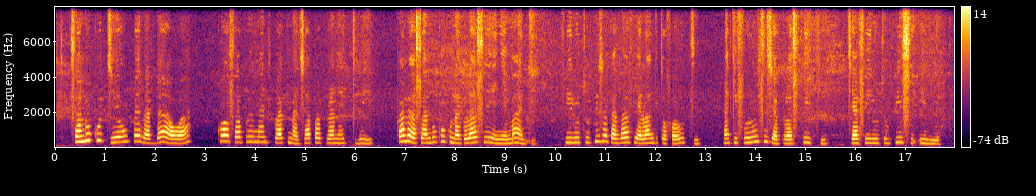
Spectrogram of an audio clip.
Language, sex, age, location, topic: Swahili, female, 18-24, Kisumu, health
